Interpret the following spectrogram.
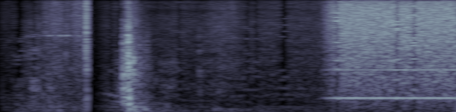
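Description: A loud thump just over half a second in, then from about a second and a half in a TV-static transition effect: loud hiss with a steady hum tone under it.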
